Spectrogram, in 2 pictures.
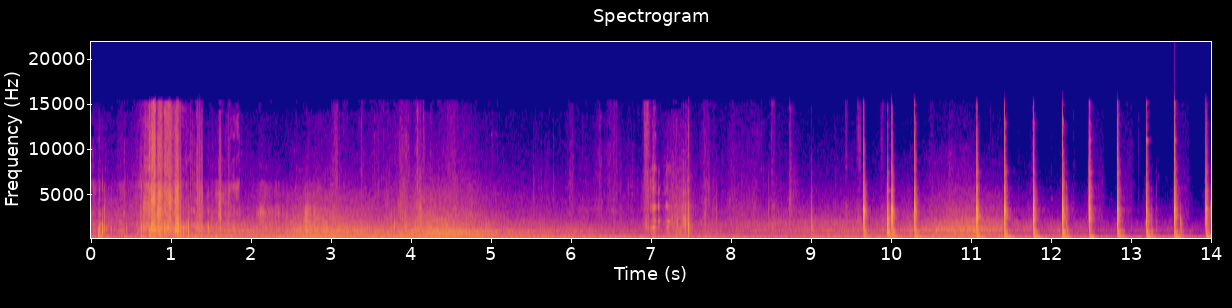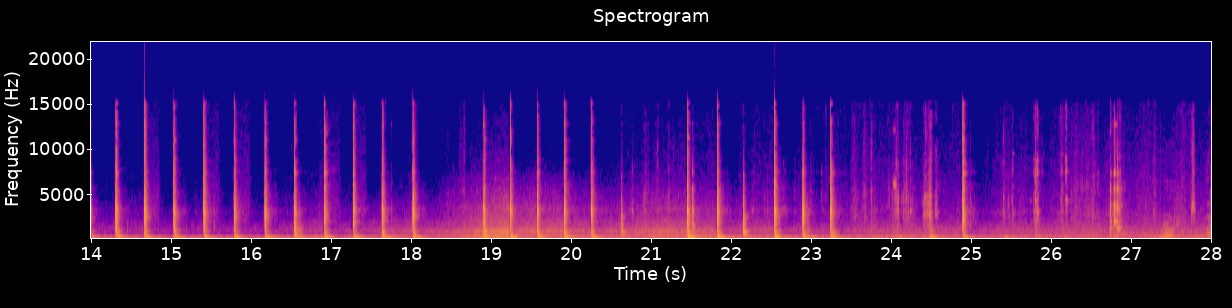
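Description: Hammer beating on a seized rear brake caliper of a VW Golf Mk4 to knock it loose, with sharp metal blows about two a second. The blows start about a third of the way in, pause briefly, then run on, with a few scattered knocks near the end.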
